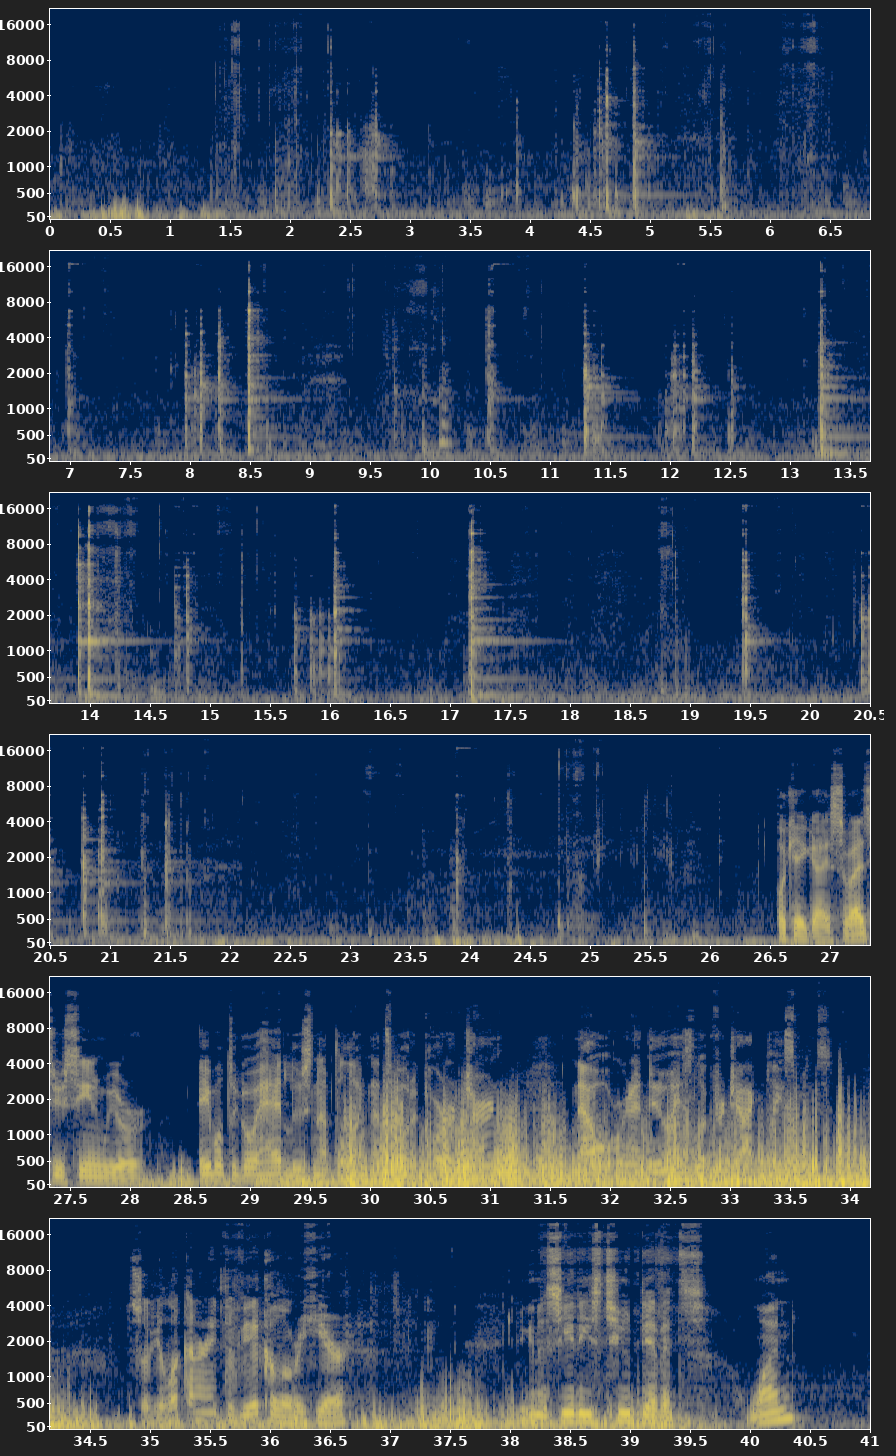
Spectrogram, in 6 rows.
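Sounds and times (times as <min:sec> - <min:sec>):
wrench clinking on lug nuts: 0:06.3 - 0:22.2.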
